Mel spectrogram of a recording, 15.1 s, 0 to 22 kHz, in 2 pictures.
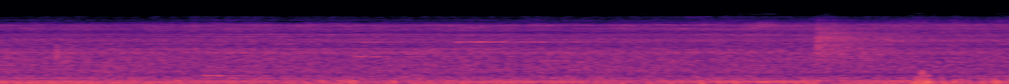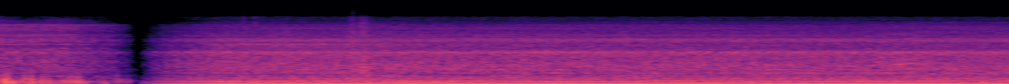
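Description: Railway station sounds: a Class 387 electric train running along the lines, with a few clicks and knocks. About halfway through there is a sudden cut, then a steady low hum of trains standing at the platforms.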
